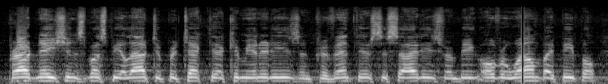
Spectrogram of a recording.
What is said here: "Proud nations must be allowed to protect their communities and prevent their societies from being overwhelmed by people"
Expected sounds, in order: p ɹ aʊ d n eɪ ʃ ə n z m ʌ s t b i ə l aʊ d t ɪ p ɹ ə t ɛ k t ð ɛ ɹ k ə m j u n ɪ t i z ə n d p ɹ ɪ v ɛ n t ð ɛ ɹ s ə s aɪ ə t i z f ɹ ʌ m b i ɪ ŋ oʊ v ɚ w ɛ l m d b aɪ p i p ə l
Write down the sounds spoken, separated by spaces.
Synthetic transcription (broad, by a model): p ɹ aʊ d n eɪ ʃ ə n z m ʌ s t b i ə l aʊ d t ɪ p ɹ ə t ɛ k t ð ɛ ɹ k ə m j u n ɪ t i z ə n p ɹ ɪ v ɛ n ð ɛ ɹ s ə s aɪ ə t i z f ɹ ʌ m b i ɪ ŋ oʊ v ɚ w ɛ l m b aɪ p i p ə l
